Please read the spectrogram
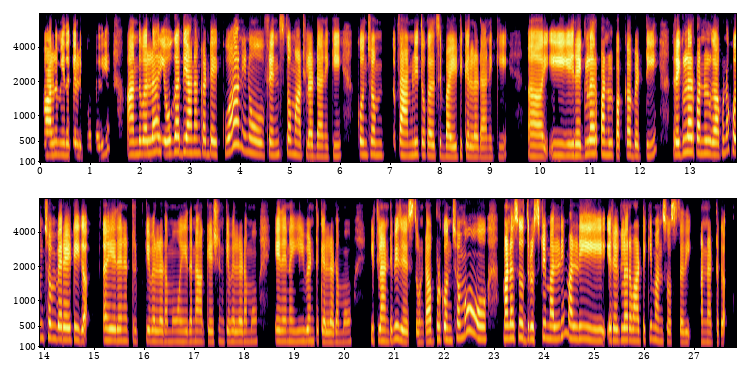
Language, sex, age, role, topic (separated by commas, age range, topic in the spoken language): Telugu, female, 30-34, guest, మోటివేషన్ తగ్గే సమయంలో మీరు ఏం చేస్తారు?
